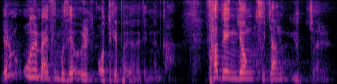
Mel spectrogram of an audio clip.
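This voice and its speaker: A middle-aged man, a pastor preaching a sermon in a church, animated and often calling out hallelujah. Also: high-pitched, fast talker, husky. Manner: animated, calls for amens and hallelujahs. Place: church sanctuary.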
